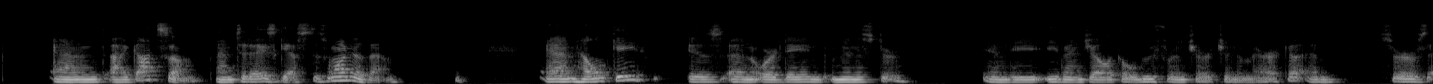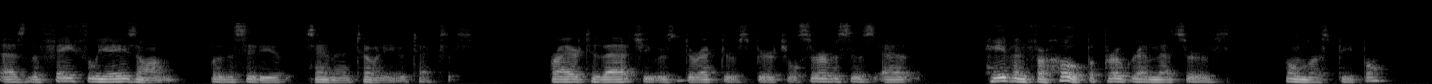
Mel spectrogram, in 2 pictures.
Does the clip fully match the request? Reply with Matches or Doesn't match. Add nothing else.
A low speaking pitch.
Matches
